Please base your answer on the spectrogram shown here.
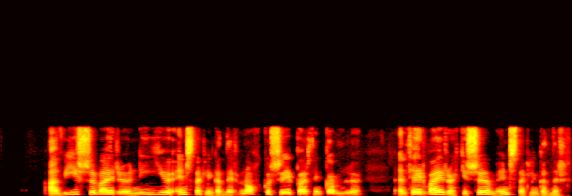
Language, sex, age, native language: Icelandic, female, 40-49, Icelandic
